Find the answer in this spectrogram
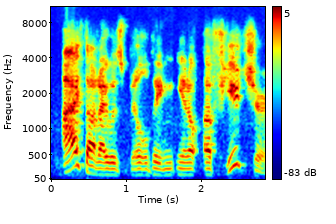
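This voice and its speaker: A man talks in a plain, everyday voice at a medium pitch and a moderate pace. His intonation is lively, and the sound is dry and close with no echo. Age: 60s. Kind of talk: casual chat.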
